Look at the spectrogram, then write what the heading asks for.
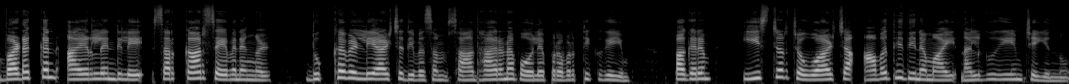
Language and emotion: Malayalam, neutral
